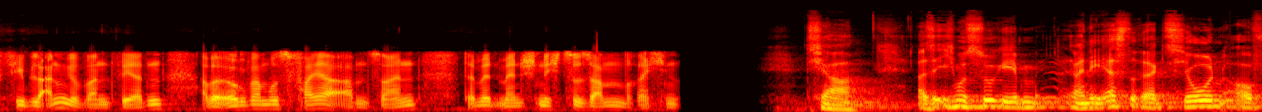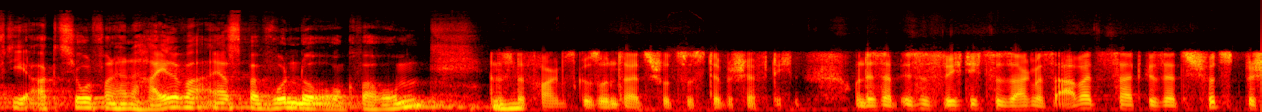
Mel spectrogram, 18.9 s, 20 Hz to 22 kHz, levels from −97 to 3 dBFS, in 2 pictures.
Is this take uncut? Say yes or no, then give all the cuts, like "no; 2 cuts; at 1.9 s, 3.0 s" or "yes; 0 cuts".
no; 1 cut; at 13.2 s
